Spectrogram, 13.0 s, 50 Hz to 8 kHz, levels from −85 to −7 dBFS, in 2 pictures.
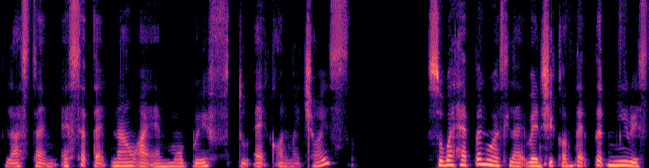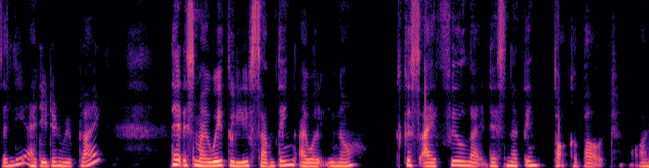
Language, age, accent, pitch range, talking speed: English, 20-39, Malaysian, 160-195 Hz, 220 wpm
